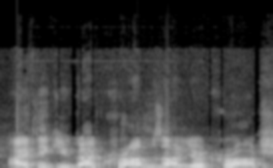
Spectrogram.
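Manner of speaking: put-on high-pitched, cloyingly helpful old lady act; overly kind lady. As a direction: play a meddling, too-kind old lady. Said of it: "The overly kind lady".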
